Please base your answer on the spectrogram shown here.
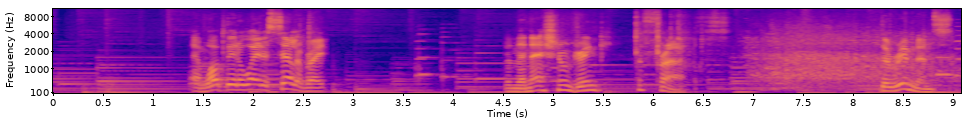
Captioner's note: laughter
